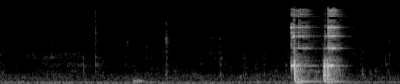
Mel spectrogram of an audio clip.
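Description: Two quick clinks of a metal utensil against a ceramic bowl near the end, a third of a second apart.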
